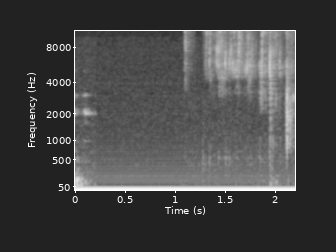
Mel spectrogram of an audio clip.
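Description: Very faint pouring of evaporated milk from a can into a pot of simmering atole, starting about a second in; otherwise near silence.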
